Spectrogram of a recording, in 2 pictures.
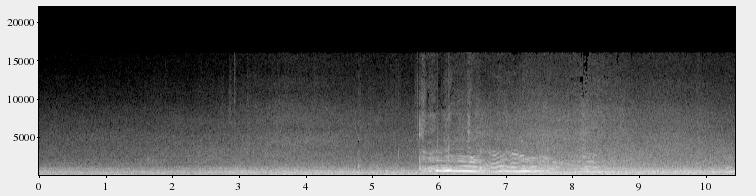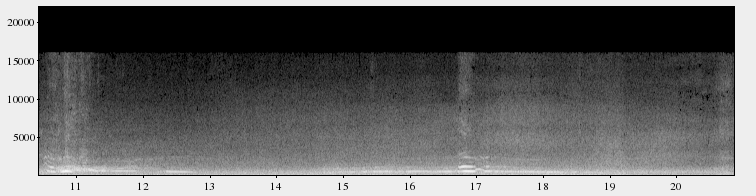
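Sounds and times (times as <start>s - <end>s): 
surf noise on the coast at Horsey Gap, Norfolk, England: 0.0s - 20.8s
grey seal wailing moans at Horsey Gap, Norfolk, England: 5.7s - 9.3s, 10.1s - 13.0s, 14.8s - 19.1s.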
